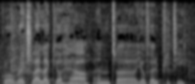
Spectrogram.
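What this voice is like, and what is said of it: Light put-on German accent. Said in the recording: “It's a very light German accent... It's just very light.”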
